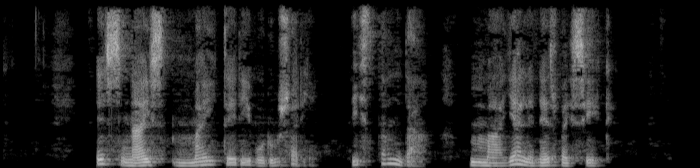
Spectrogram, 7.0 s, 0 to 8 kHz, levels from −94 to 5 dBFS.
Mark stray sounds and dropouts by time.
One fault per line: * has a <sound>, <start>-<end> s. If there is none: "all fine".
all fine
